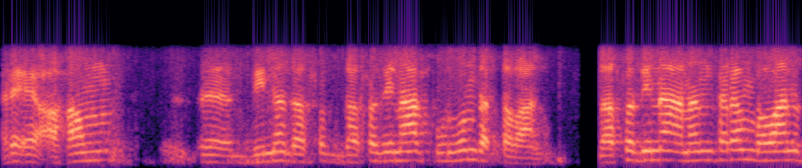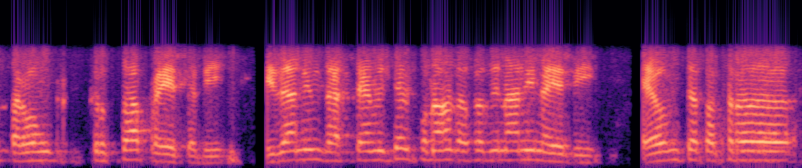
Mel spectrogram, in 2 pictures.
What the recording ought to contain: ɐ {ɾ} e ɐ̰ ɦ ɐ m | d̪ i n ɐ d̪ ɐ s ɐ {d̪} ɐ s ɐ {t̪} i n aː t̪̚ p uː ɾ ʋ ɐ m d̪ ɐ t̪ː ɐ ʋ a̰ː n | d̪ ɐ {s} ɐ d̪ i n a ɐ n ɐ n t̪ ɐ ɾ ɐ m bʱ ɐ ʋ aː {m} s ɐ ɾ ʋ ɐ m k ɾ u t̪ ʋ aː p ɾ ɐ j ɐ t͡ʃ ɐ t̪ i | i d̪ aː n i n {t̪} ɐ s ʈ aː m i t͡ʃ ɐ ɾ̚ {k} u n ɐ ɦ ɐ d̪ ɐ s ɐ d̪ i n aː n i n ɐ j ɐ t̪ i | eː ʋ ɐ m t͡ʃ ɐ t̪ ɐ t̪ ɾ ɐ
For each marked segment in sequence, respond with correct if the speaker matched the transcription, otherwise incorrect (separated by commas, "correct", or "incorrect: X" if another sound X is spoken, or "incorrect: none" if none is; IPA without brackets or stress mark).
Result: correct, correct, incorrect: d̪, correct, incorrect: n, incorrect: d̪, incorrect: p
